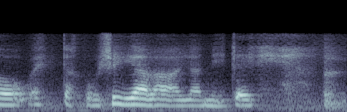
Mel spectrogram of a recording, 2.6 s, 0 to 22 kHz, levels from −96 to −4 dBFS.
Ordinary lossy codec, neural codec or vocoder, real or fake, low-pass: none; codec, 16 kHz, 0.5 kbps, FunCodec, trained on Chinese and English, 25 frames a second; fake; 7.2 kHz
